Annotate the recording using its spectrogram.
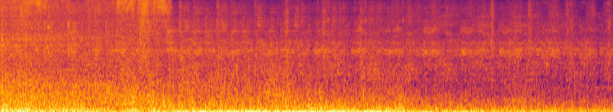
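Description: Dark energy hisses and crackles.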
